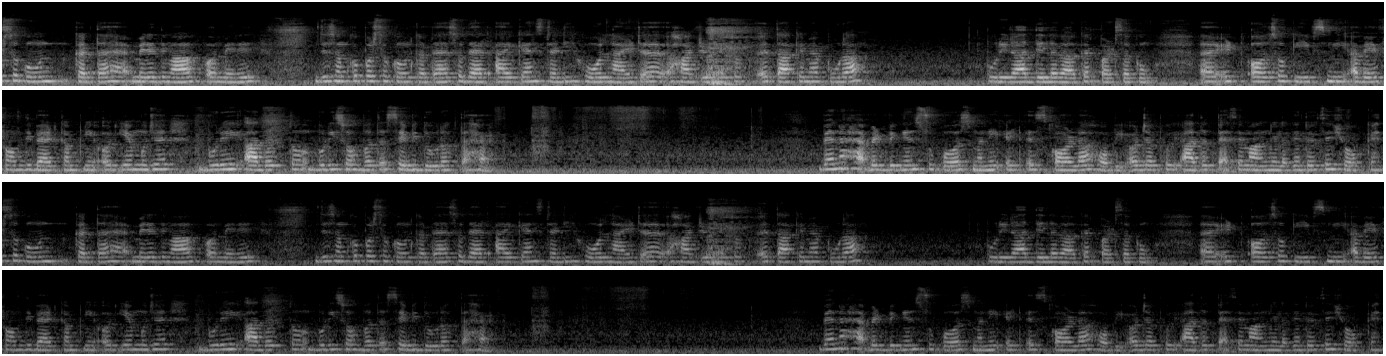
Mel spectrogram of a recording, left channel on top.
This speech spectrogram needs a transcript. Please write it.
करता है, मेरे दिमाग और मेरे जिस्म को पुरसुकून करता है। So that I can study whole night heartedly, तो ताकि मैं पूरी रात दिल लगाकर पढ़ सकूं। It also keeps me away from the bad company. और ये मुझे बुरी सोहबत से भी दूर रखता है। When a habit begins to cost money, it is called a hobby। और जब कोई आदत पैसे मांगने लगे तो इसे शौक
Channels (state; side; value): quieter; right; 9.5 dB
